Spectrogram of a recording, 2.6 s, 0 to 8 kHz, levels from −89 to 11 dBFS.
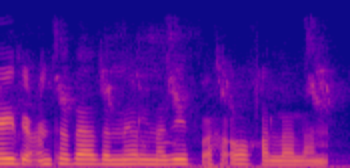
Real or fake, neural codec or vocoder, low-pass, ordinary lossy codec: real; none; 7.2 kHz; none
